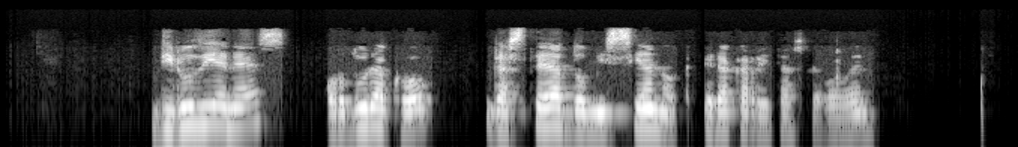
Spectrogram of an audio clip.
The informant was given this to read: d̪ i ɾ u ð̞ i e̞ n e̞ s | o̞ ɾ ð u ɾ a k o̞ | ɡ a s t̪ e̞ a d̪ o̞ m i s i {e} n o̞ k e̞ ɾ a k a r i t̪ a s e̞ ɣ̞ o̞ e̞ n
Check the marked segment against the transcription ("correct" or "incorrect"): incorrect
